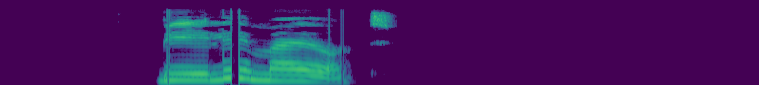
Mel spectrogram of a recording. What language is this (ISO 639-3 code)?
luo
